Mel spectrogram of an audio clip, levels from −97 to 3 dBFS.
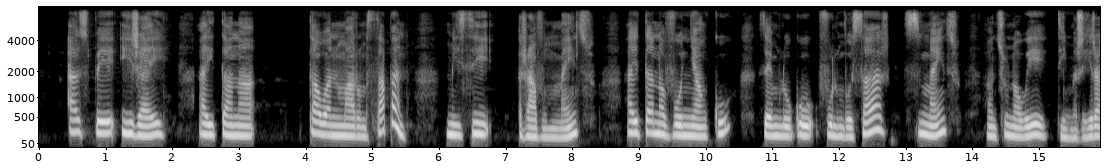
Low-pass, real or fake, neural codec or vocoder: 7.2 kHz; real; none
